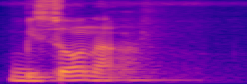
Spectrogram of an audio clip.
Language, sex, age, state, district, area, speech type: Assamese, male, 18-30, Assam, Sonitpur, urban, read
